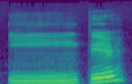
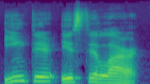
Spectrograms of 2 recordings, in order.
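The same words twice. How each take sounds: First: Interestelar run together as one word; smooth, slow Interestelar with no break; teacher showing the right form; joined together. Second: Interestelar said slowly with a break after inter, the wrong way; drawn-out Interestelar with the parts held apart; teacher showing the mistake; wrong version. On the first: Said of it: "vamos juntar tudo". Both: Shown as a demonstration.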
